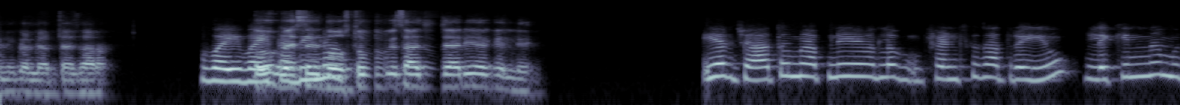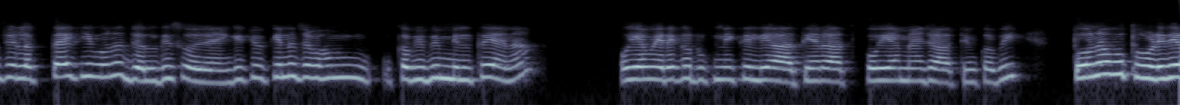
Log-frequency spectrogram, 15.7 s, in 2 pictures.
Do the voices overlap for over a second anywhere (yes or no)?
no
